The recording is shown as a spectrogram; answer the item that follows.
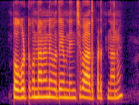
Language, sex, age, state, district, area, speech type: Telugu, female, 45-60, Andhra Pradesh, East Godavari, rural, spontaneous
